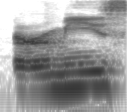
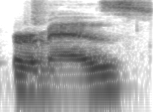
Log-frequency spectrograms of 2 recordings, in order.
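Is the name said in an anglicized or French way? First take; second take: anglicized; French. First: The name is given an anglicized pronunciation. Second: The name is given a French pronunciation. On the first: The speaker calls it wrong. "high fashion brands being mispronounced" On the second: The speaker calls it right. "the correct pronunciation"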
